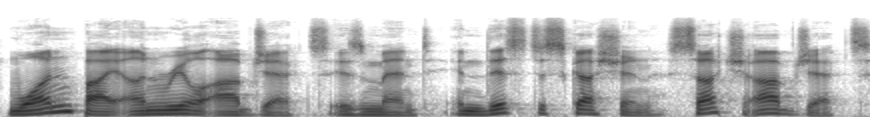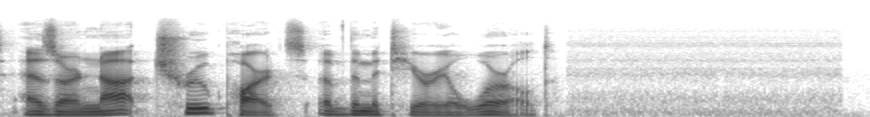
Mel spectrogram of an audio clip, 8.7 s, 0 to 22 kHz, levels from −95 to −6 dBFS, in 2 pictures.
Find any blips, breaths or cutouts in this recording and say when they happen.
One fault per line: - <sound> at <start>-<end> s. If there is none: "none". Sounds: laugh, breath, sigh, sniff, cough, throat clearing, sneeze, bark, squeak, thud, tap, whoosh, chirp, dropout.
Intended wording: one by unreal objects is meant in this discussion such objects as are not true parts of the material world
none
